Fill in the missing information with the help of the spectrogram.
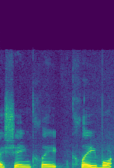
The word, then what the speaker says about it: Claiborne: I just got done reading the book Rethinking Life by Shane Claiborne. I never get his name right. Shane Claiborne? – Yes, correct.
